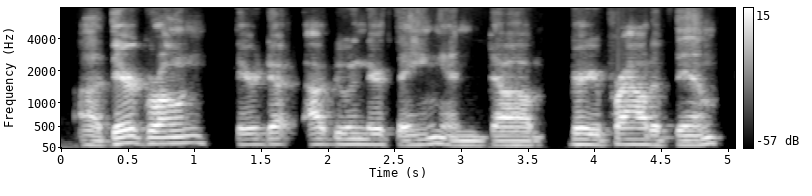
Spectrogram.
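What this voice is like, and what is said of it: Southern US accent, Atlanta area. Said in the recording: “the accent's actually from the Atlanta area ... born and raised in the Southeast”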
